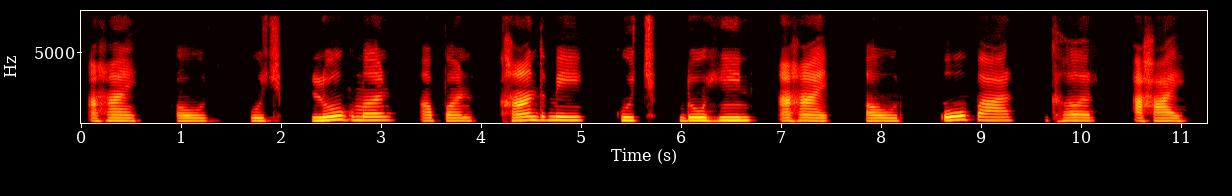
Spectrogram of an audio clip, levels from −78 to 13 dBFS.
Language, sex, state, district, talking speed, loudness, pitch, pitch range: Surgujia, female, Chhattisgarh, Sarguja, 85 wpm, -17 LUFS, 210 Hz, 195-225 Hz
